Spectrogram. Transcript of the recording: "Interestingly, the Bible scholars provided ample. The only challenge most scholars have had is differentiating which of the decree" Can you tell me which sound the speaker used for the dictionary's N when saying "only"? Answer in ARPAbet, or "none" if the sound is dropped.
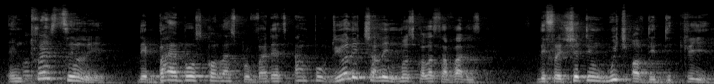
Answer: none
